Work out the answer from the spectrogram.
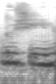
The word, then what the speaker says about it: Lucian: I'm gonna choose to pronounce it Lucian, even though in like Akatar I think it's like Lucien or something, but this is spelled differently from that anyway.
